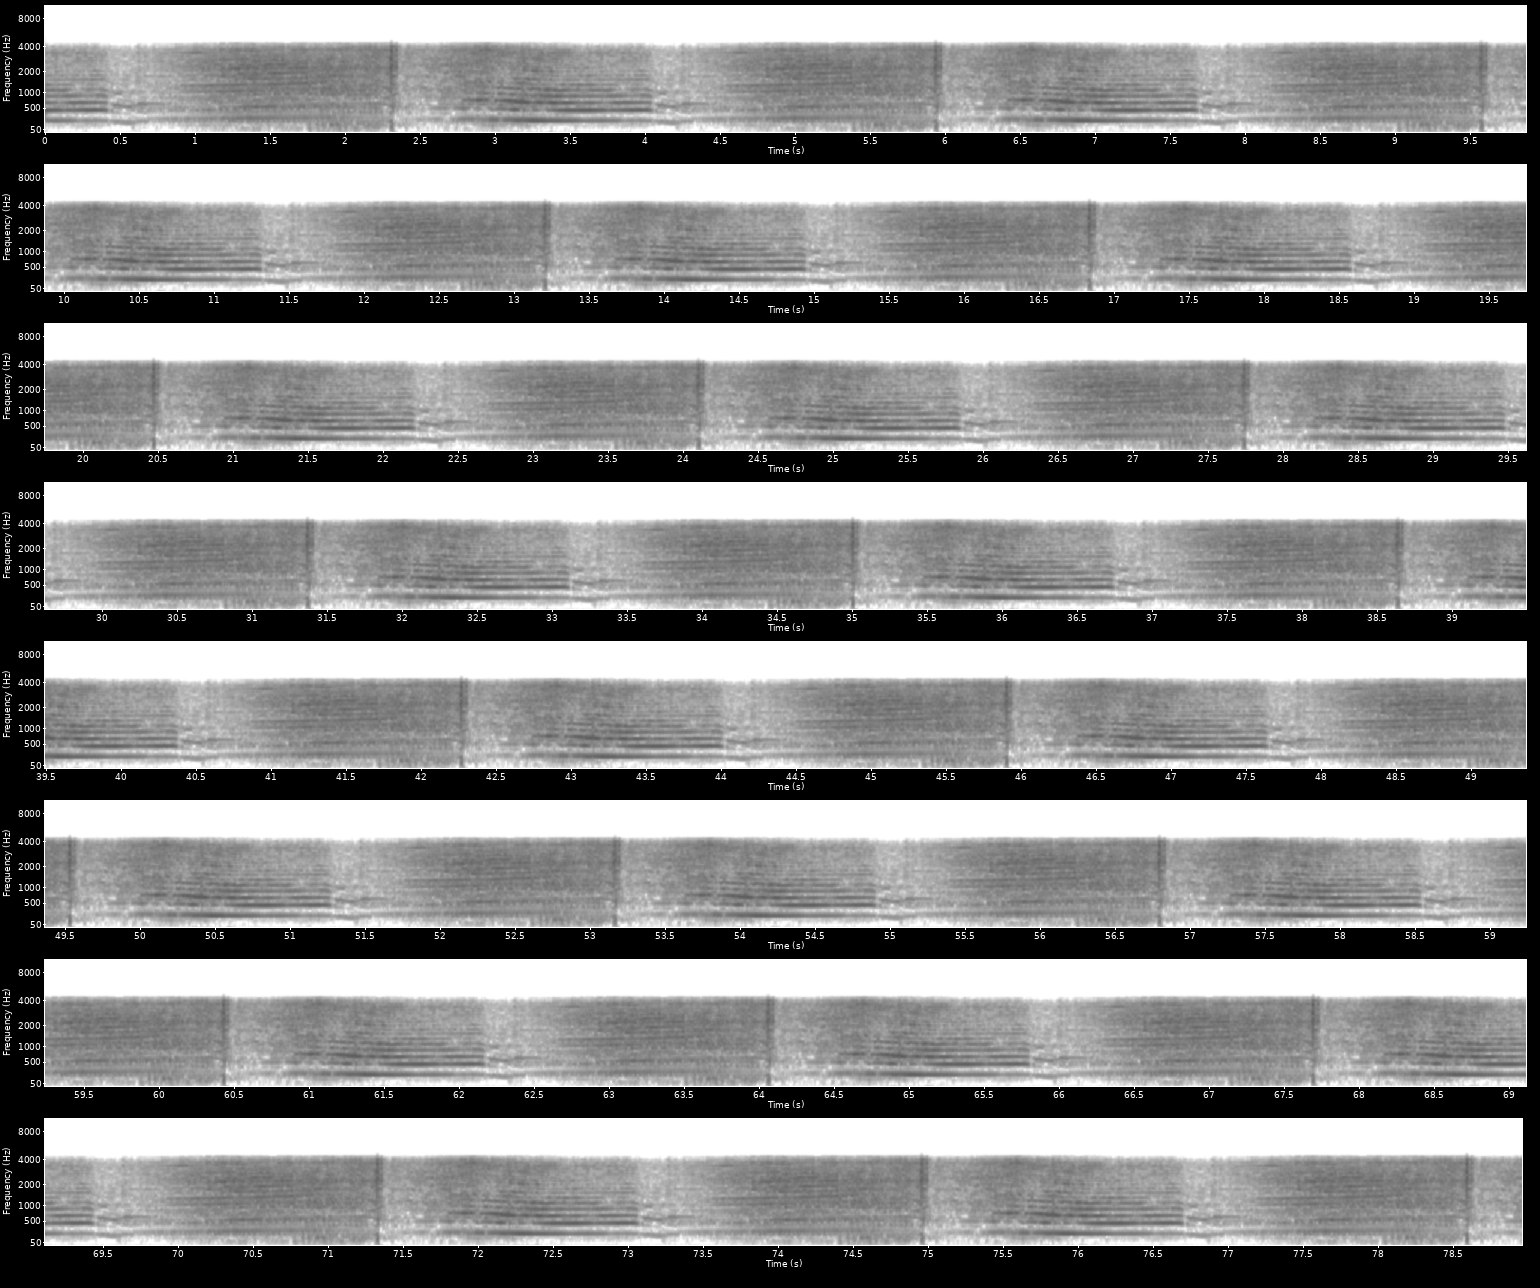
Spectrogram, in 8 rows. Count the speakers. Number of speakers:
0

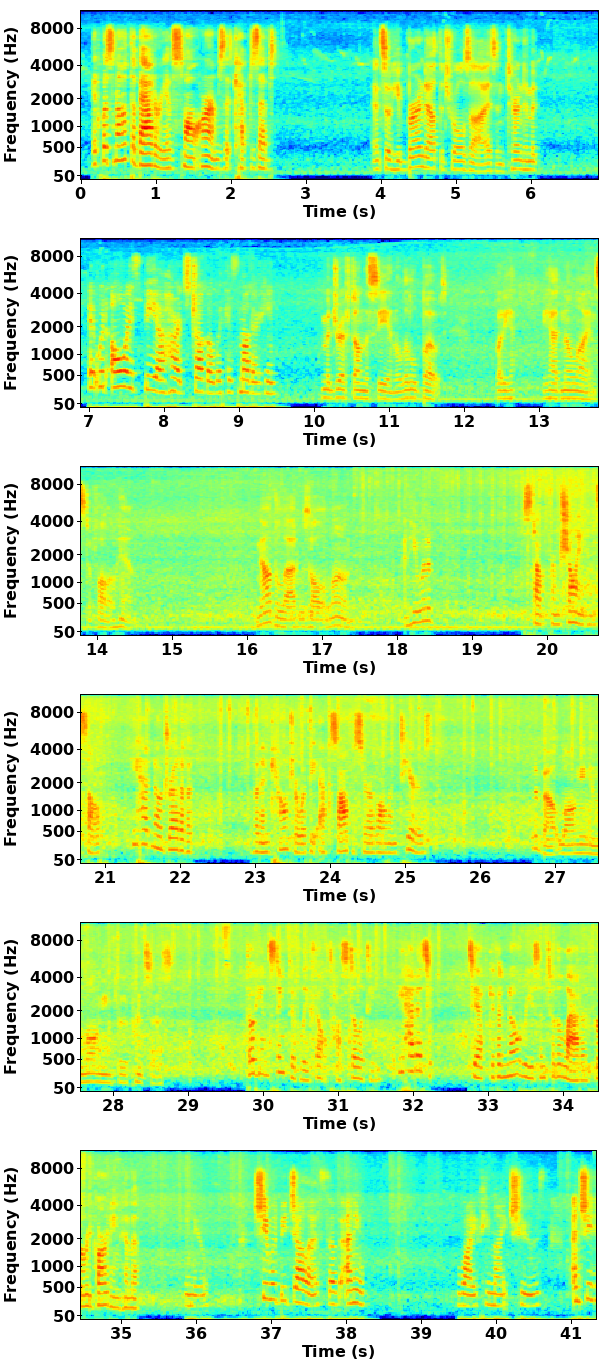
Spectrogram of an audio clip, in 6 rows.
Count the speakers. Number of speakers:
3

